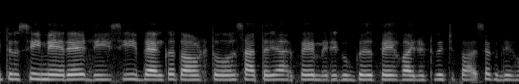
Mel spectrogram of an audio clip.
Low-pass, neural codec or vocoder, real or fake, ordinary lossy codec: 7.2 kHz; codec, 16 kHz, 0.8 kbps, ZipCodec; fake; Opus, 16 kbps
